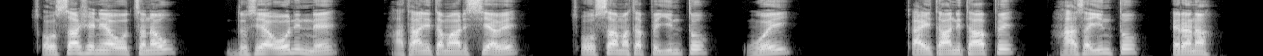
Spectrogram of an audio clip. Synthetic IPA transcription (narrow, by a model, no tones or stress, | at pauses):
t͡sʼo̞ːsːaːʃ̬ɛnɪjaːo̞ːt͡sːɐnɐw | d̪ɔsɪjaːo̞ːnɪnːɛ | hɐ̰t̪aːnɪt̪ɐmaːɾɪsːɪjaːwɛ | t͡sʼo̞ːsːaːmɐt̪ɐpːɛjɪnt̪ːɔ | wɔj | kʼɐjt̪aːnɪt̪aːpːɛ | haːs̬ɐjɪnt̪ːɔ | ɛɾɐnɐ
